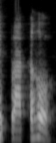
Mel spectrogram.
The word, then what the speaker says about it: प्रातः: विसर्ग ध्वनि का उच्चारण ह के समान है। ये जो लगते हैं ना, इन्हें हम ह की साउंड देते हैं। जैसे प्रातः, अतः, पीछे कौन सी साउंड आ रही है, ह का उच्चारण आ रहा है, ह की आवाज आ रही है।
